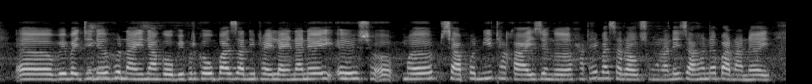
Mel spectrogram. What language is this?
Bodo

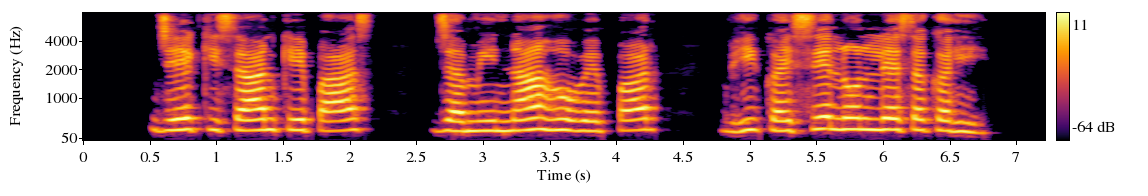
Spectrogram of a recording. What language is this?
Magahi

